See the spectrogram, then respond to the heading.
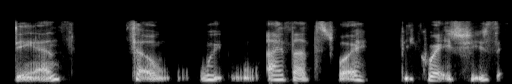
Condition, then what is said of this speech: Multiple sclerosis. My voice goes up and down, in and out, depending on the strength of my pulmonary muscles.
